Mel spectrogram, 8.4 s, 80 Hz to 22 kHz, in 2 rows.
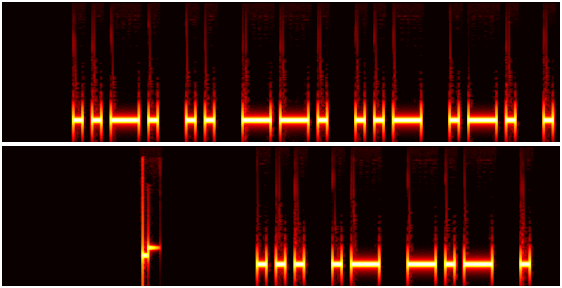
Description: Morse code, heard as a keyed tone, about 17 wpm, 700 Hz. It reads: FIGURE SAKE
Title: Sets of 4 Words - New Word Drill - 17wpm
